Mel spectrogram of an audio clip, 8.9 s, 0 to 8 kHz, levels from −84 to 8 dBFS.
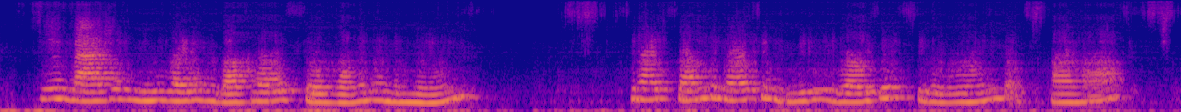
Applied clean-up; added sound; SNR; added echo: neural separator model SepFormer DNS4.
